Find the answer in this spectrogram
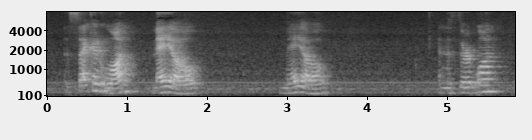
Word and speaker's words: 没有: The second one, 没有, 没有.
